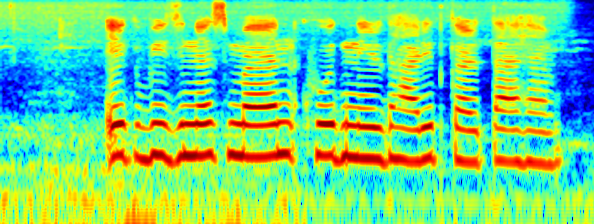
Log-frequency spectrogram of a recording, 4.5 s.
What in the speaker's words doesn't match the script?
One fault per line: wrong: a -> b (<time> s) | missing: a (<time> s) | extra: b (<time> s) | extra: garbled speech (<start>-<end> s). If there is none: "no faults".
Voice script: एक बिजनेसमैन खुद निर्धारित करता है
no faults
